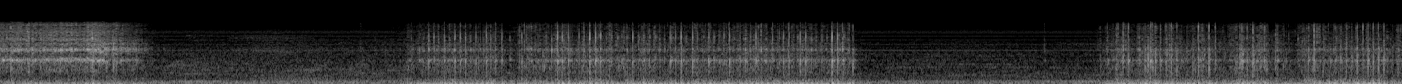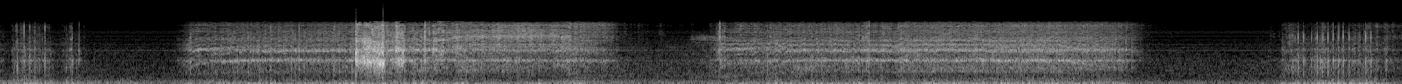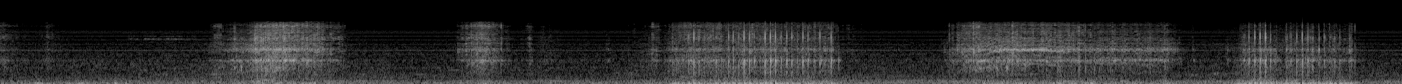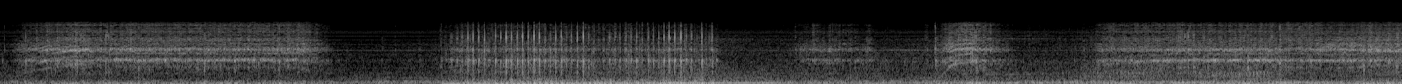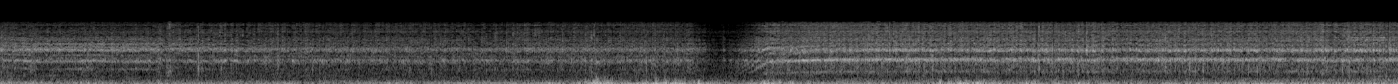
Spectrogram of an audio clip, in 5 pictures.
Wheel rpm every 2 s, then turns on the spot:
80, 0, 30, 30, 10, 10, 30, 20, 140, 110, 50, 160, 90, 20, 0, 40, 0, 20, 20, 90, 30, 90, 60, 30, 30, 40, 50, 100, 90, 90, 90, 70, 150, 160, 160.
4-10 12-14 26-28 34-36 40-42 46-50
